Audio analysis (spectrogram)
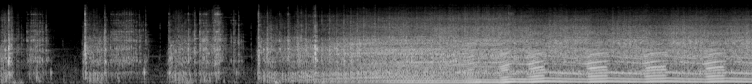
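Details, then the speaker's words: Six-year-old Ryobi two-stroke weed whip that hadn't run and had been sitting a long time sputters, then surges and sags on half choke and won't stay running; fuel cap leaks gas; owner suspects spark plug, carburetor or pickup tube. "I'm saying it probably needs a new spark plug too. Yeah, it doesn't want to run."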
